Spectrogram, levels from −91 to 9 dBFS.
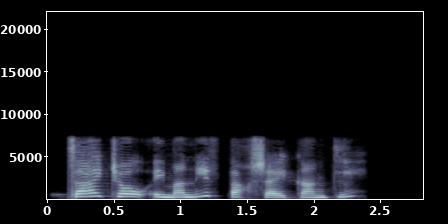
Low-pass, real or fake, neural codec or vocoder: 7.2 kHz; fake; codec, 16 kHz, 0.8 kbps, ZipCodec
